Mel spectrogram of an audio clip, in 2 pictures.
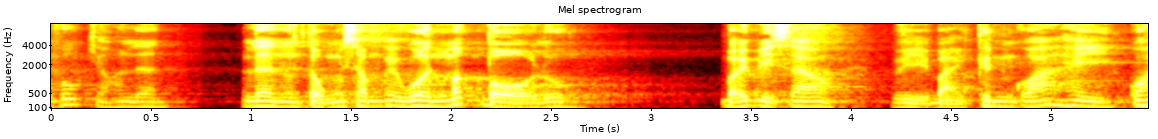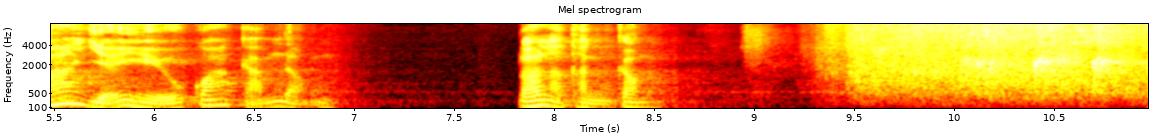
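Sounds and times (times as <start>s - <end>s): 
speech: 0.0s - 2.8s, 3.4s - 7.0s, 7.8s - 9.5s
audience applause at a Buddhist teaching talk: 9.3s - 10.9s.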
